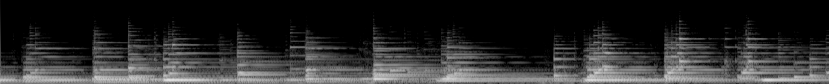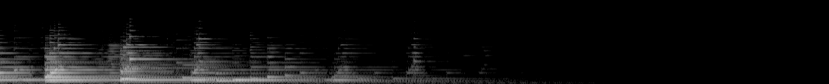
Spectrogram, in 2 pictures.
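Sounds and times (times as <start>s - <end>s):
solo harp: 0.0s - 12.8s.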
